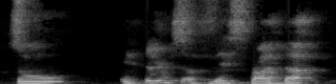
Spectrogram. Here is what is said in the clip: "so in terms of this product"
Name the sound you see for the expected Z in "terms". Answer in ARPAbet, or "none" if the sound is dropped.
S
